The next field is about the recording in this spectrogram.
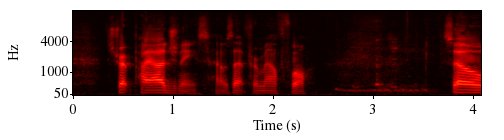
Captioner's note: audience laughs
